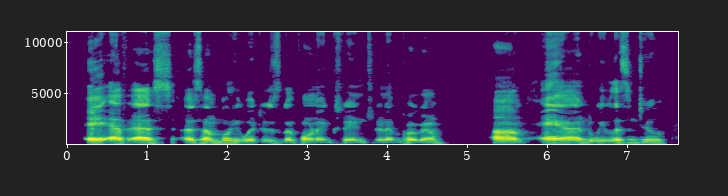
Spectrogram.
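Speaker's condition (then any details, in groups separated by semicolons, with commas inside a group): Cerebral palsy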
